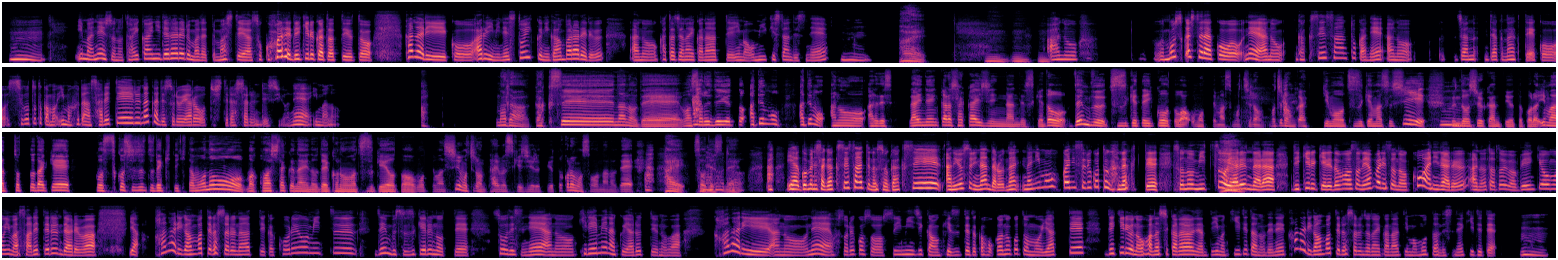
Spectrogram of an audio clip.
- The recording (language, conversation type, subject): Japanese, advice, 理想の自分と今の習慣にズレがあって続けられないとき、どうすればいいですか？
- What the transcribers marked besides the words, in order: laughing while speaking: "そこまで"; laughing while speaking: "なくて"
